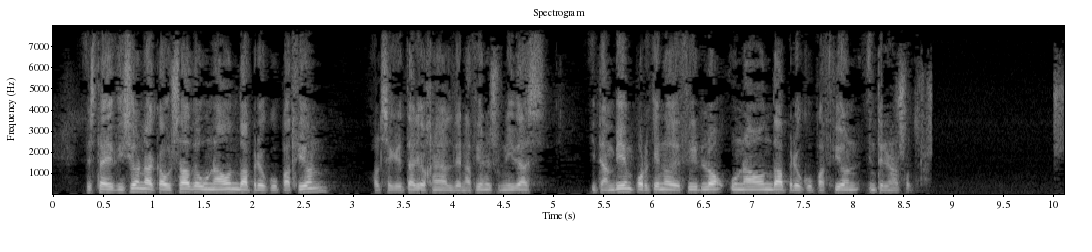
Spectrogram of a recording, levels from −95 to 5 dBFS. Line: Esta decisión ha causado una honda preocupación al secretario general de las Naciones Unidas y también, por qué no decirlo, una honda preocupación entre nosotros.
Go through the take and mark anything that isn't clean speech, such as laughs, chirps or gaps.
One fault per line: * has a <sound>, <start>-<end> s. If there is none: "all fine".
all fine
